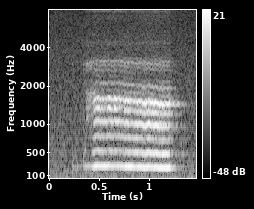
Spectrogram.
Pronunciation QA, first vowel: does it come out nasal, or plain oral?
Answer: nasal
